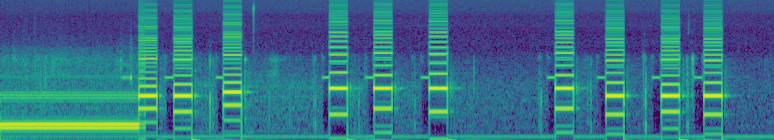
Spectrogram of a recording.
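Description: A telephone dials a number. A steady dial tone gives way to ten loud touch-tone keypress beeps in three bursts of three, three and four, with a low hum under the gaps.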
